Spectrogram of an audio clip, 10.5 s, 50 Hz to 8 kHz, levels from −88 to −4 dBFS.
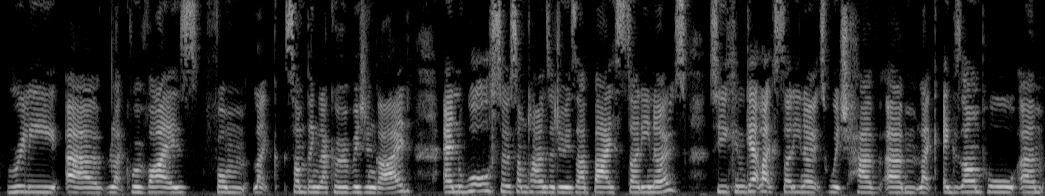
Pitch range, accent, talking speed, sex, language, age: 215-235 Hz, British, 200 wpm, female, English, 10-29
